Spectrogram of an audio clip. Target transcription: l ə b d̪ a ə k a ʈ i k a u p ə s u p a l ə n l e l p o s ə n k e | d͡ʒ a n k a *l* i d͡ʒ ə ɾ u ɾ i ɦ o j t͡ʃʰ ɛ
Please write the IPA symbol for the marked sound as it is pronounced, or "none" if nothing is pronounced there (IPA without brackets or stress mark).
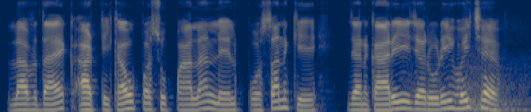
ɾ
